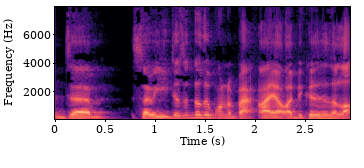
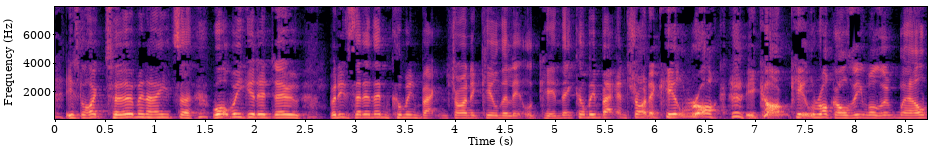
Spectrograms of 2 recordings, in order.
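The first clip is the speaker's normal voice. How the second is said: mock panic; 10 semitones higher than usual.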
